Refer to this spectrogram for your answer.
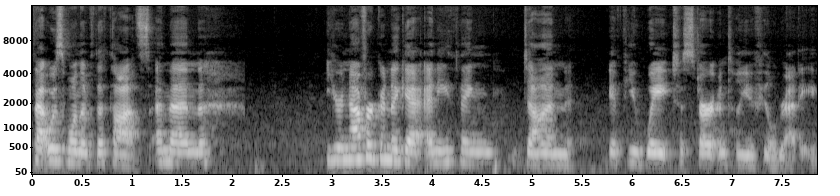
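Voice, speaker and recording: With an American accent, this voice has a bright, sharp tone, a moderate pace and ordinary pitch variation. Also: woman. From Michigan, USA. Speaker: food tour company founder. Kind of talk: podcast interview answer.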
